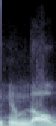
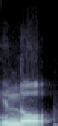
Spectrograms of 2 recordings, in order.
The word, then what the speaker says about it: हिंदो: हिमालय क्षेत्र में हिंदो, हिंदो यहां बोलते हैं, कोई कोई हिमदाव बोलते हैं, लेकिन हिंदो करेक्ट प्रोनाउंसिएशन है, इस हिंदो नामक स्थान पर आकर विसोन पर्वत की तलहटी में अपने आश्रम का निर्माण किया।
